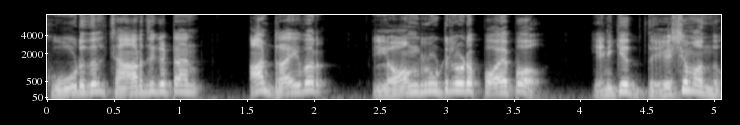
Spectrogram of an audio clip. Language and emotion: Malayalam, angry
